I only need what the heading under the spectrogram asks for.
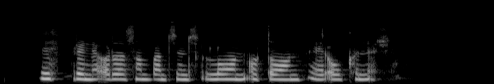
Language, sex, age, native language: Icelandic, female, 20-29, Icelandic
